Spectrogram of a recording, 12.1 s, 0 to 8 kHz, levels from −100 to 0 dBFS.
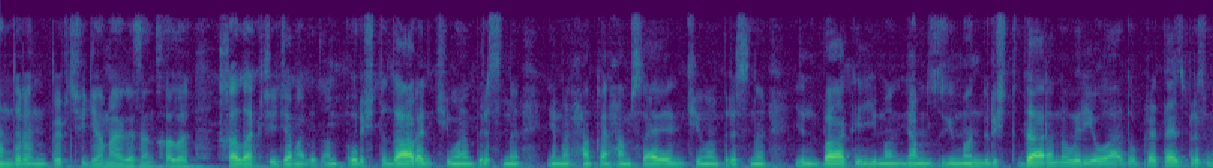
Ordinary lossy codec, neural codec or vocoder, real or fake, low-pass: none; codec, 16 kHz in and 24 kHz out, 2.2 kbps, FireRedTTS-2 codec; fake; 7.2 kHz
